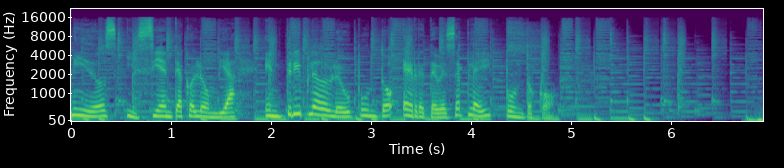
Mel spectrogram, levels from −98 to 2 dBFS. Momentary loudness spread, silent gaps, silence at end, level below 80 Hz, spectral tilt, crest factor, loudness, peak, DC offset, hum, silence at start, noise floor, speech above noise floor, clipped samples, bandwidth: 17 LU; none; 0 s; -38 dBFS; -6 dB/octave; 14 dB; -19 LUFS; -6 dBFS; under 0.1%; none; 0 s; -44 dBFS; 25 dB; under 0.1%; 16 kHz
